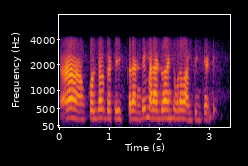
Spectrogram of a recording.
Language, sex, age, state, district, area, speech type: Telugu, female, 60+, Andhra Pradesh, Visakhapatnam, urban, conversation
